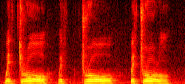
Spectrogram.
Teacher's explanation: I'm just pulling the tongue back slightly but it's still pressing against the back of my top teeth · duh duh but because you're going from a th into a my tongue only ever so slightly moves but doesn't go into the clean duh sound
